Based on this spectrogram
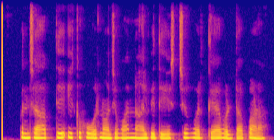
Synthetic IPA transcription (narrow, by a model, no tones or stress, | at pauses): pəɲd͡ʒaːb̚d̪eːʔɪkhoːɾnɔːd͡ʒəʋaːnːaːlʋiːd̪eːʃt͡ʃʋəɾd̪jaːʋəɖːaːpaːɽ̃aː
